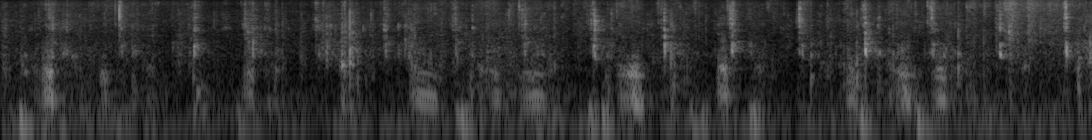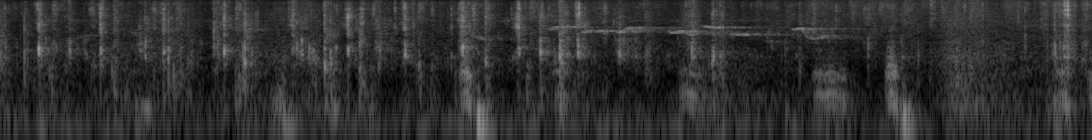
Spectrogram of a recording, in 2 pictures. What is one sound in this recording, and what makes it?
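Pigs snuffle and chew as they root in straw and dirt.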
